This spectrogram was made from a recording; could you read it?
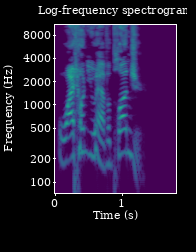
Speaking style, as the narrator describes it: He yells

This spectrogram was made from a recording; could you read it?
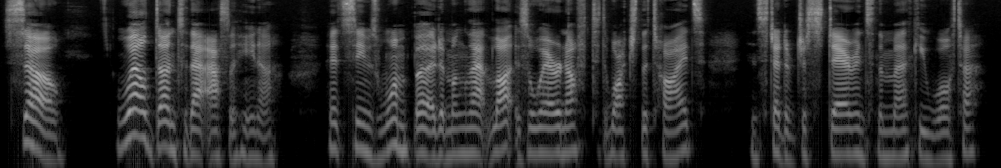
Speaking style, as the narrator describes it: he chuckled

